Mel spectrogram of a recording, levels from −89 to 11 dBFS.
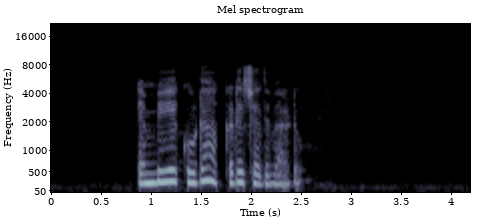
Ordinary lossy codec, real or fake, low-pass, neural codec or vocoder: none; fake; none; codec, 16 kHz, 4 kbps, FreqCodec, larger model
